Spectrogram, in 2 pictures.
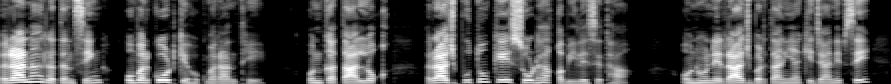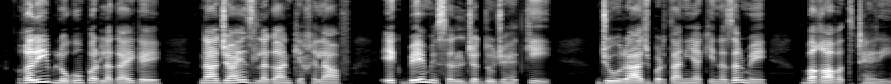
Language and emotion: Urdu, neutral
